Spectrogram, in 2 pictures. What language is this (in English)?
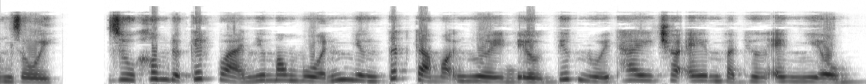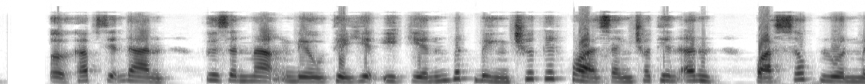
Vietnamese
